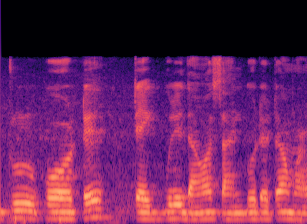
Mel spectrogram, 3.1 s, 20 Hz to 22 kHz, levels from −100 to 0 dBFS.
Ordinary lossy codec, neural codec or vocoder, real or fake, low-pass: none; none; real; none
